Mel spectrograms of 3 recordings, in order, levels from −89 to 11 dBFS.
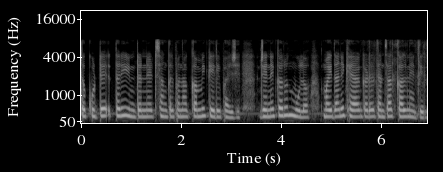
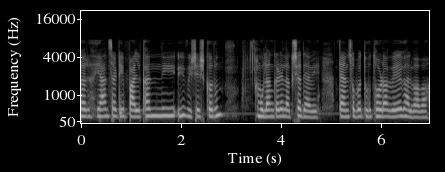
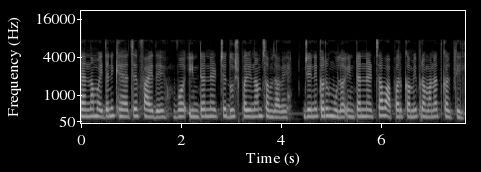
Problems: none marked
